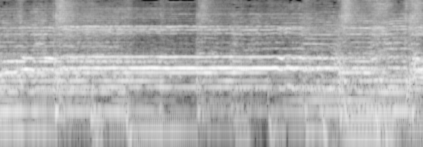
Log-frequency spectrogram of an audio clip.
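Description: A female trot singer sings live into a microphone over instrumental accompaniment, holding one long note for most of the first three seconds.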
